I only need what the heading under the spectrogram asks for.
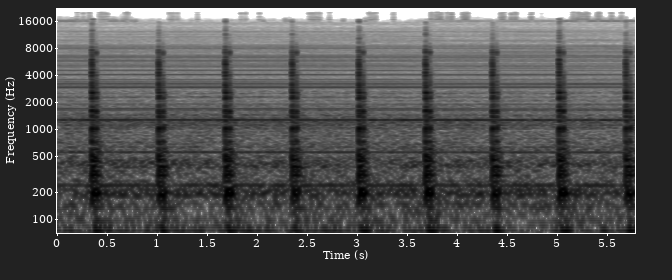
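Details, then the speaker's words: Inexpensive diesel heater being set up to heat a small shed/workshop, during priming and initial startup with fan running: loud, evenly spaced ticking (about 1.5 per second) over a faint hum as the fuel dosing pump primes; ticking reportedly stops after startup. "there's the glow plug right you hear it ticking louder and from what I've seen that loud ticking goes away after it finishes this priming and uh initial startup"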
